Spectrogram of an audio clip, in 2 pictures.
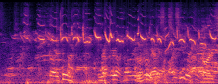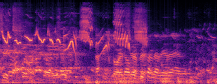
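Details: Caged towa towa singing at a bird-singing competition at Lusignan bird ground: fast, dense, varied warbled phrases of high, sharply inflected whistles, with people talking and music in the background.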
